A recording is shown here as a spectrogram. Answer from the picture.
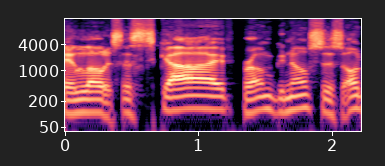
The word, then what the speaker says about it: Gnosiiis: And also another thing, it's pronounced Gnosiiis. The G is silent.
